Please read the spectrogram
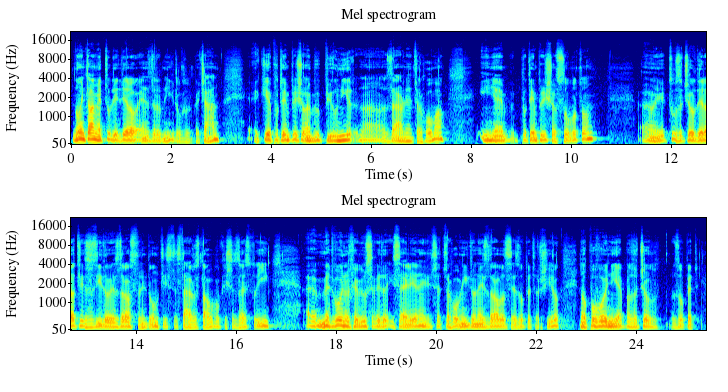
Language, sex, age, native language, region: Slovenian, male, 60+, Slovenian, Pomurje region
